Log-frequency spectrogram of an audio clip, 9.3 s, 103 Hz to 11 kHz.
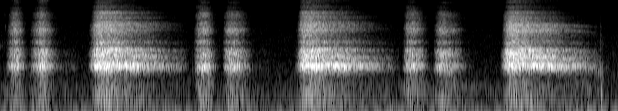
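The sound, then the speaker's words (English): Triactive breathing done entirely through the mouth: three cycles, each of two quick, sharp inhales followed by one longer, breathy exhale. The rhythm is steady and there is no talk. “the breath that we're going to focus on is called the triactive breath. This breath is done all through the mouth. It's 2 inhales and 1 exhale. So it sounds like this.”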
